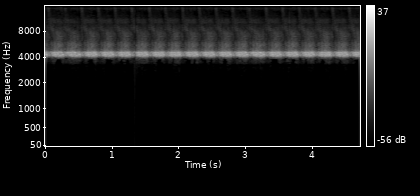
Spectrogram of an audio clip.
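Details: Crickets chirping on a peaceful summer night in a farm meadow under a full moon: a steady high, ringing trill pulsing about four times per second, with no other sounds.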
